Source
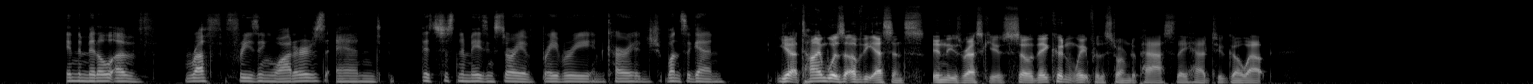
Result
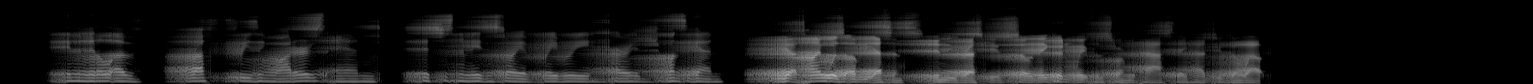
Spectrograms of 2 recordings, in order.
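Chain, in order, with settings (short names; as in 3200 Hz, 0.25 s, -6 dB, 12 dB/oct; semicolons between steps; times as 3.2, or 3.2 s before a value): spectral swells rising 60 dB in 1.01 s; 2.04–2.49 high shelf 11000 Hz -10 dB; gate -41 dBFS, range -35 dB; gain -8 dB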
